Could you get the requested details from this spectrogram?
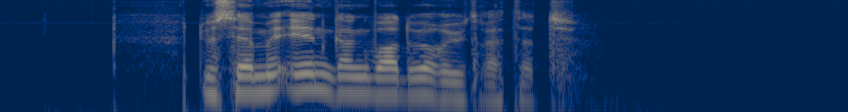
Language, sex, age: Norwegian, male, 59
